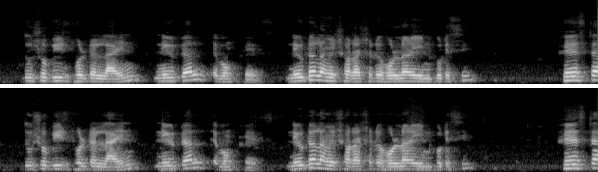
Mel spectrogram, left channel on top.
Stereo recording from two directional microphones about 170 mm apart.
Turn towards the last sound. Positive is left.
turn(degrees=50)  # may be behind; listen again after turning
